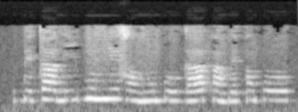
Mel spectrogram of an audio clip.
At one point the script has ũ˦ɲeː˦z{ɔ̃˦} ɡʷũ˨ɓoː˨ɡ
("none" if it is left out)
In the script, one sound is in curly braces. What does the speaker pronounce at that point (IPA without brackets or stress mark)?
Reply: ɔ̃˨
